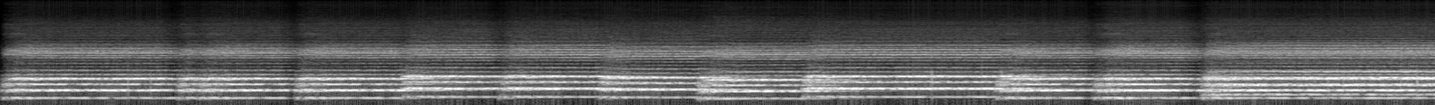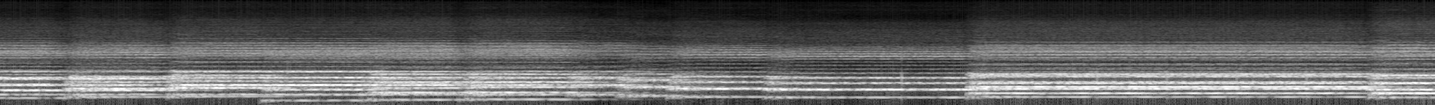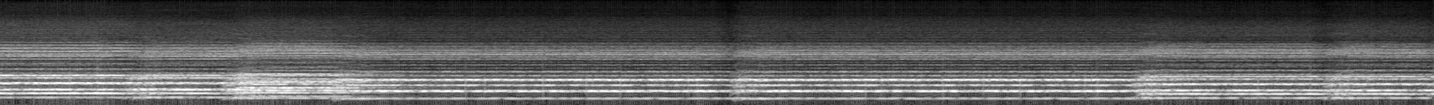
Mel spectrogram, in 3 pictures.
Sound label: Fugue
